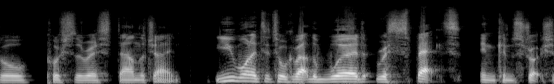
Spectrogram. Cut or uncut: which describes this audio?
cut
